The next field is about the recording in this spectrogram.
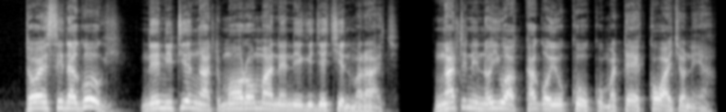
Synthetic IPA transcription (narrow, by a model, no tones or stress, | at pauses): tɔɛsɪnaɡoɡi | nɛnitjeŋatmɔɾɔmanɛnjeɡed͡ʒat͡ʃjenmaɾa̰t͡ʃ | ŋatnɪnɔjwakːaɡɔjokokomatɛkːɔwat͡ʃɔnɪ̰ja̰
